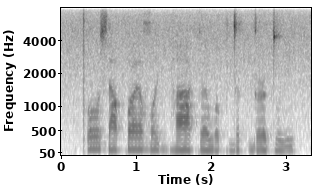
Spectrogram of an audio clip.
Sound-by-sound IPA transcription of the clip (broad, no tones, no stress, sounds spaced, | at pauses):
pʼ o z ɾ a qʷ ɜ ʁʷ i bʱ a k ə w o k d ə˞ k ɡ ə˞ tʷ i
